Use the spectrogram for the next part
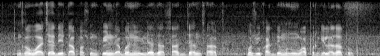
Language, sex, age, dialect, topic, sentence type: Marathi, male, 31-35, Northern Konkan, agriculture, statement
